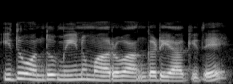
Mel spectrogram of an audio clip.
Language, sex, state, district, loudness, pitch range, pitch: Kannada, female, Karnataka, Bangalore, -13 LUFS, 185-230 Hz, 195 Hz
